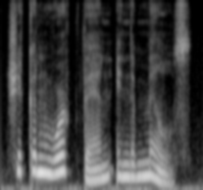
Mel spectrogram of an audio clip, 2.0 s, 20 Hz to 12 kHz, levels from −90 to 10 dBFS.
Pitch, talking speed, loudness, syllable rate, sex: 195 Hz, 175 wpm, -15 LUFS, 4.1 syllables/s, female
